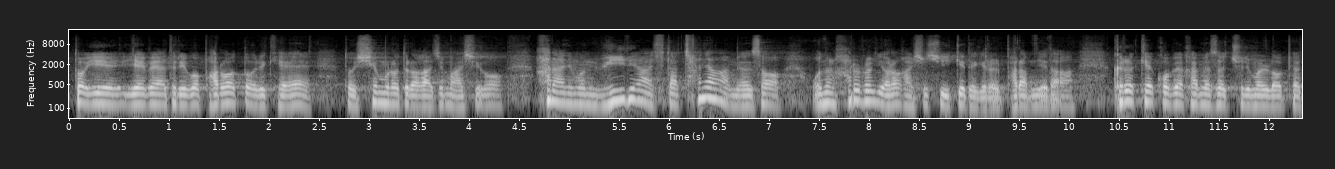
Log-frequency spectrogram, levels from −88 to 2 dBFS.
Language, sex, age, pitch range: Korean, male, 40-59, 120-150 Hz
